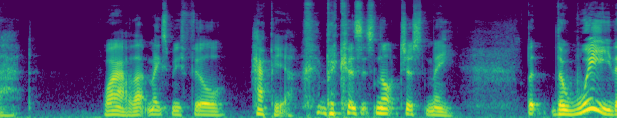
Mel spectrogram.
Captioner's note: chuckles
